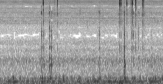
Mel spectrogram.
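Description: Steady road and engine noise heard inside a car's cabin at highway speed, a low drone with a steady hum, with a few faint clicks about halfway through.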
